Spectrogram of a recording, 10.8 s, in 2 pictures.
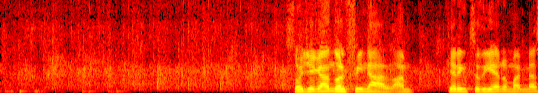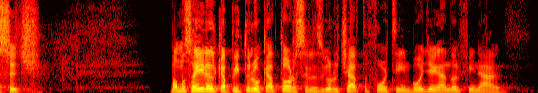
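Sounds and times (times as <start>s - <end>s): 
audience applause: 0.0s - 5.4s
speech: 2.9s - 5.8s, 7.1s - 10.6s.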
